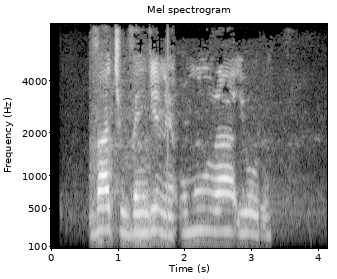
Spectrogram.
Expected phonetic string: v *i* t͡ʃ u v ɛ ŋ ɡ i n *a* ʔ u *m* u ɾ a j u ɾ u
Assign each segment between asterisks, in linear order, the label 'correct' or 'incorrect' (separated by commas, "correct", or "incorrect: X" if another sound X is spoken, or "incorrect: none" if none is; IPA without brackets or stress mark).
incorrect: a, incorrect: ɛ, correct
